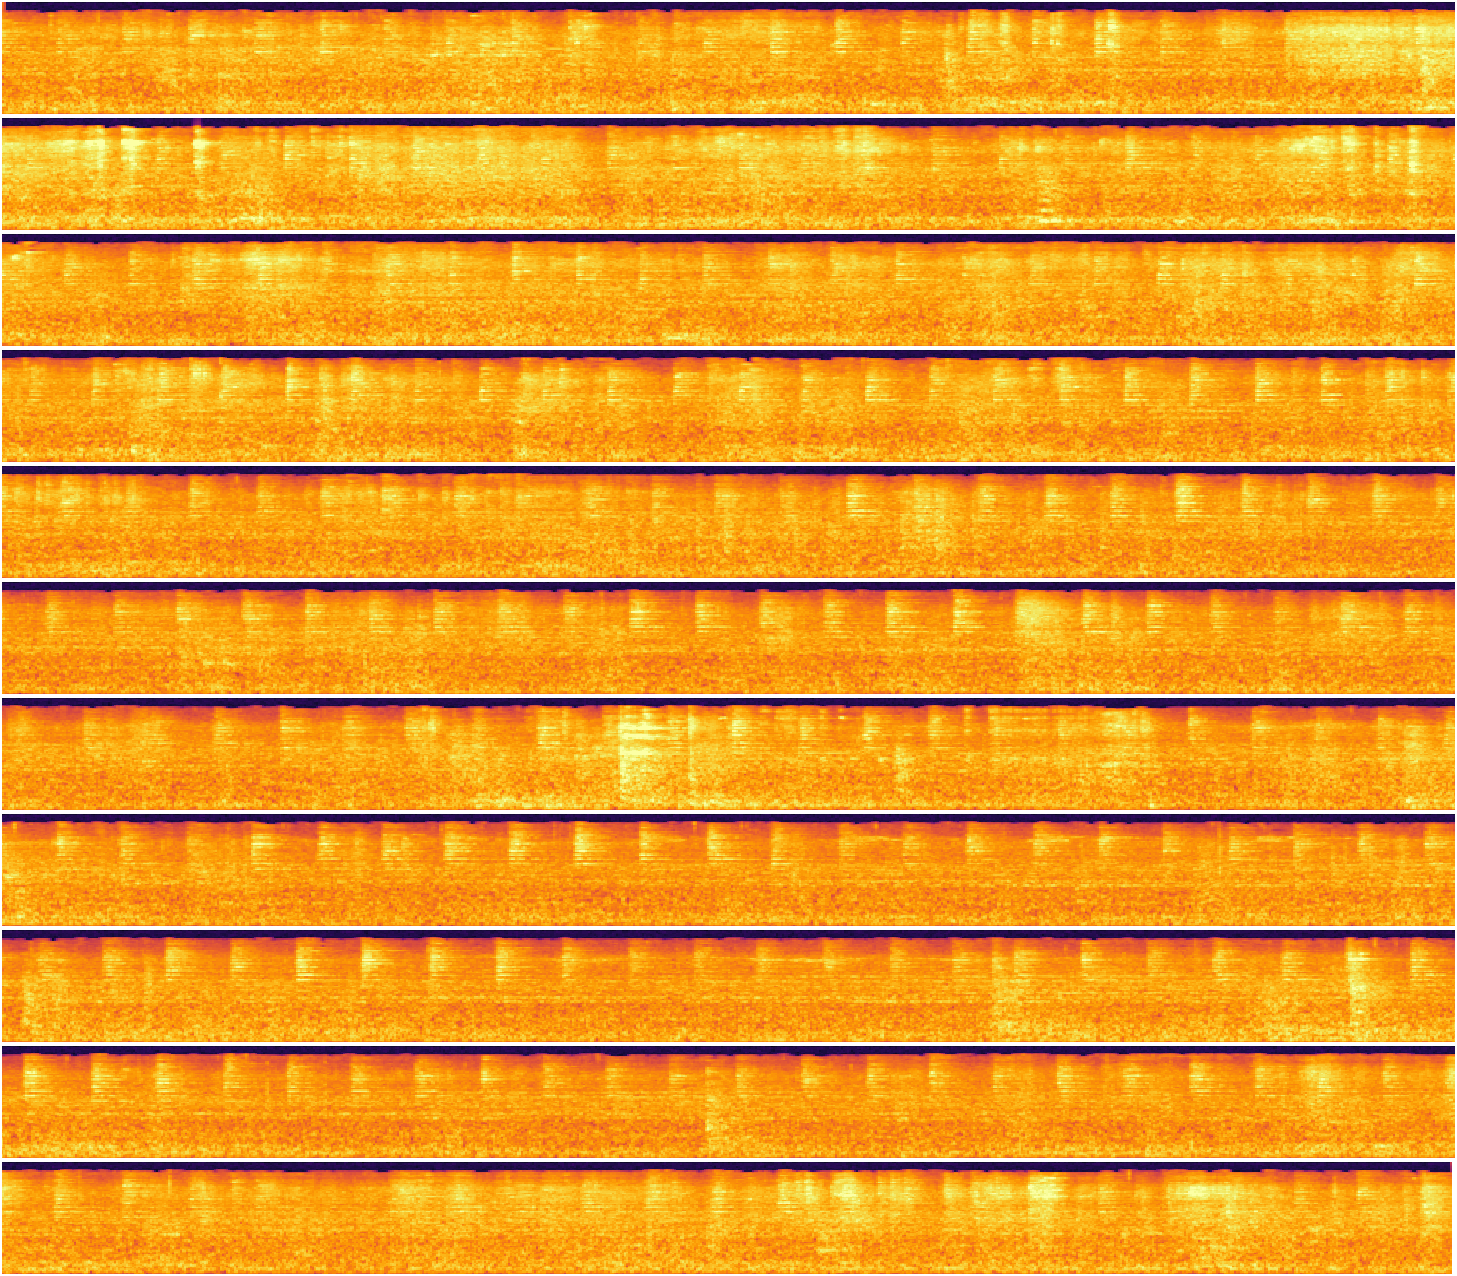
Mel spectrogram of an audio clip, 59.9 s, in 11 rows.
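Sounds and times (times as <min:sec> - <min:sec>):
freight cars rumbling on rails: 0:00.0 - 0:59.9.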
